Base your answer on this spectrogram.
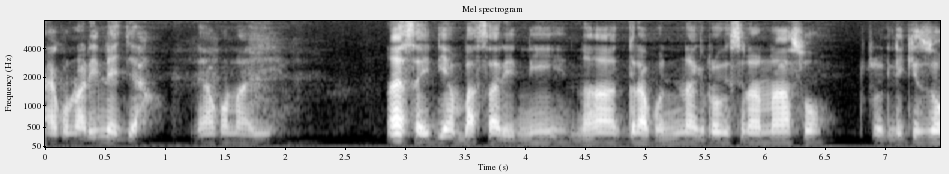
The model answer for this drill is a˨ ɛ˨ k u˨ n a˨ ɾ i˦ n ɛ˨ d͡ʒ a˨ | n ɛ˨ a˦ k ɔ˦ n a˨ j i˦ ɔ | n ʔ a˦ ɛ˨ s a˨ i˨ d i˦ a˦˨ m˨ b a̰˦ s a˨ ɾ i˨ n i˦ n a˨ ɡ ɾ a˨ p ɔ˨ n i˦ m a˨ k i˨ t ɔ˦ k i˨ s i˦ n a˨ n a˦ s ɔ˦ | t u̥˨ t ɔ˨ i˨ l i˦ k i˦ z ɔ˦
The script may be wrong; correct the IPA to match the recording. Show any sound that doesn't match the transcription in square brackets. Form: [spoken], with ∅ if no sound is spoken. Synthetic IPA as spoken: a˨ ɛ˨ k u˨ n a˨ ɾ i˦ n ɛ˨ d͡ʒ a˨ | n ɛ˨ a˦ k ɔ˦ n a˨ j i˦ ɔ | n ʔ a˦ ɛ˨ s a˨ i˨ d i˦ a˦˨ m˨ b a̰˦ s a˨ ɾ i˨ n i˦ n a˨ ɡ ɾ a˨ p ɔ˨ n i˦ [n] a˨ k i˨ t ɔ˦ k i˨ s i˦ n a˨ n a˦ s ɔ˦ | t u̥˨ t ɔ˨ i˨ l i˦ k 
